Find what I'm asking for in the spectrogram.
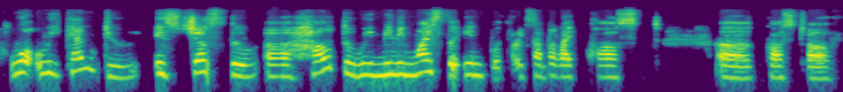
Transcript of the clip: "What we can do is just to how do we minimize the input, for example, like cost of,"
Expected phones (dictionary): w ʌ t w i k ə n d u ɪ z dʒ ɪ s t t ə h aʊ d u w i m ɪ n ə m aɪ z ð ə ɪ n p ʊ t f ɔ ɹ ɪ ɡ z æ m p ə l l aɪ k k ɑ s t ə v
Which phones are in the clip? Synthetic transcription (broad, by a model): w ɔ t w i k ə n d u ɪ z dʒ ɪ s t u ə h aʊ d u w i m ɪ n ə m aɪ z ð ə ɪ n p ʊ t f ɔ ɹ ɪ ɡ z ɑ m p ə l l aɪ k k ɑ s t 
